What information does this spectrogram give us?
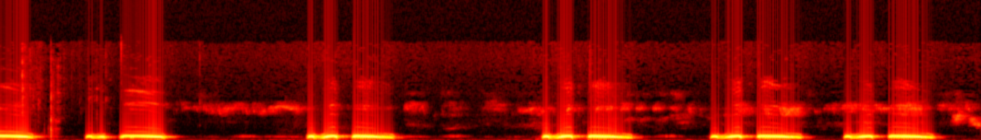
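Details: Lure recording of a spotted dove for trapping and stirring kept birds: clusters of two or three quick burry notes ending in a falling coo, coming in irregular bursts with pauses of one to two seconds.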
